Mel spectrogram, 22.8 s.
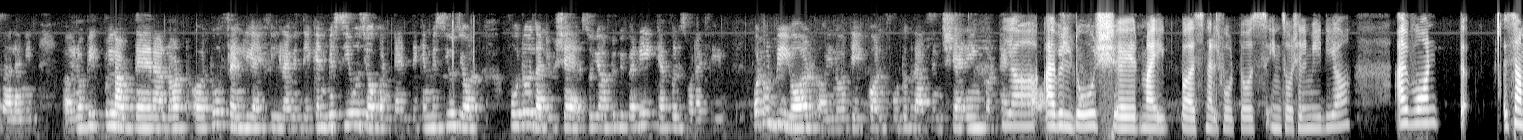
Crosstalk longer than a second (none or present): present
